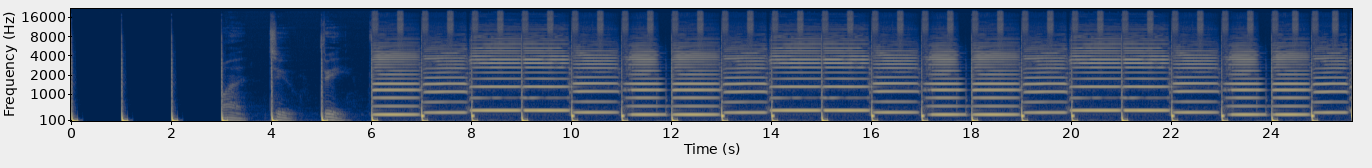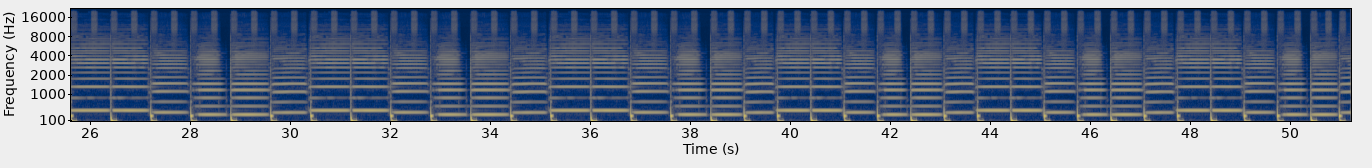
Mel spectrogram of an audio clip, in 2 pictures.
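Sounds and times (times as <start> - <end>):
fiddle playing triads: 3.0 - 4.4, 6.0 - 51.2.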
